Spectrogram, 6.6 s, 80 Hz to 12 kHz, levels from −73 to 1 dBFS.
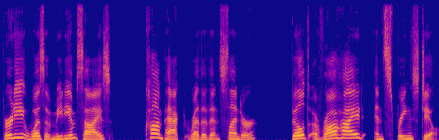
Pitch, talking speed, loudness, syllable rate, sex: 230 Hz, 135 wpm, -17 LUFS, 4.1 syllables/s, female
